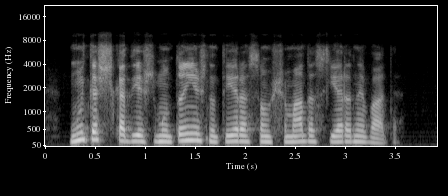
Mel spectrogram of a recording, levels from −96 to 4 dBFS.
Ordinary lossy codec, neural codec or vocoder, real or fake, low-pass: Opus, 16 kbps; none; real; 7.2 kHz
